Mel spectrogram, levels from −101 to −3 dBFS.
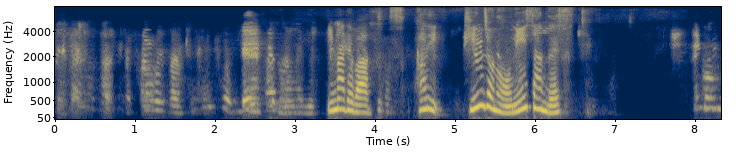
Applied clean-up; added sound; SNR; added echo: neural mask model Resemble Enhance denoiser.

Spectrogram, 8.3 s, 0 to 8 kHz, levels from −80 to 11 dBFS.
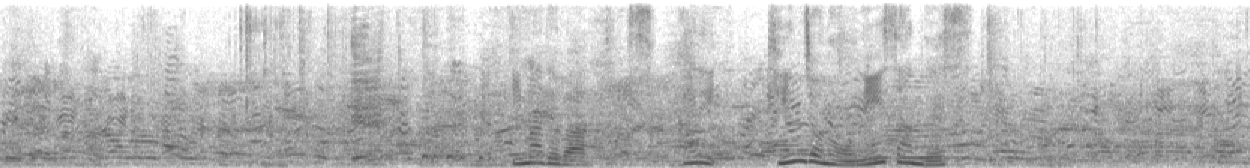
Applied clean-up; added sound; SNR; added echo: none; Crowd; 1 dB; none.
